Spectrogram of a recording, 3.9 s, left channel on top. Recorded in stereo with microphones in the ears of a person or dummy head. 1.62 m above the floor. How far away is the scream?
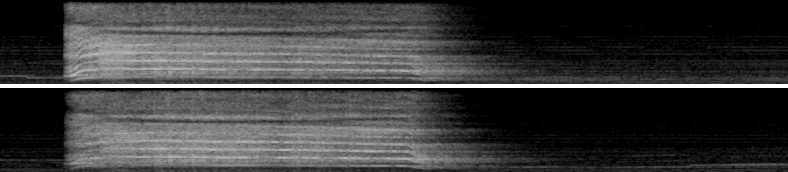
About 0.5 m.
